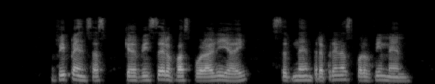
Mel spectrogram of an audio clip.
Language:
Esperanto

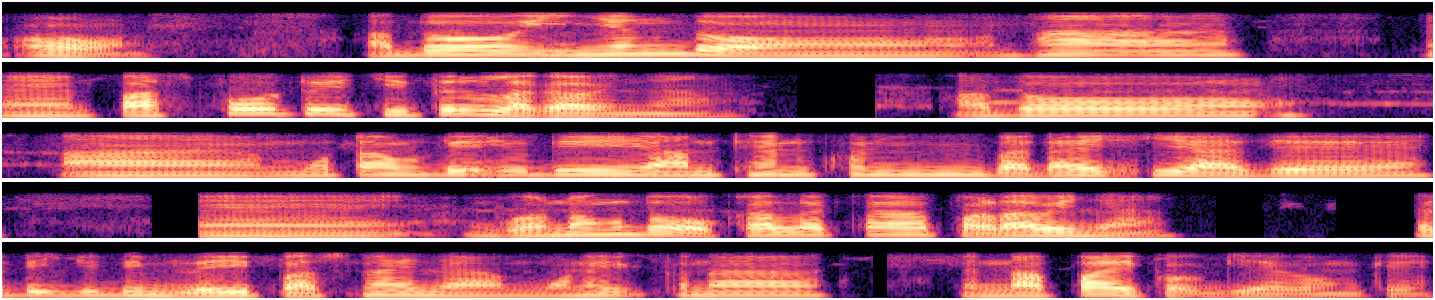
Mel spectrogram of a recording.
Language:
Santali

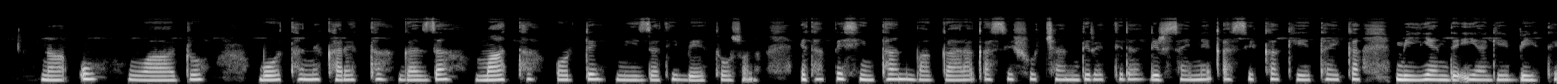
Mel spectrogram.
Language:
Wolaytta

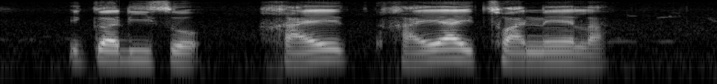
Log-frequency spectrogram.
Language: Tswana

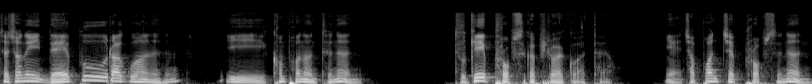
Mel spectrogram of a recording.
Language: Korean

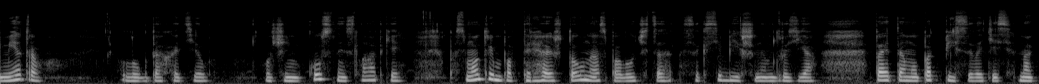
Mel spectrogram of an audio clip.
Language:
Russian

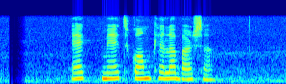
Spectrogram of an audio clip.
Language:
Bangla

